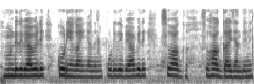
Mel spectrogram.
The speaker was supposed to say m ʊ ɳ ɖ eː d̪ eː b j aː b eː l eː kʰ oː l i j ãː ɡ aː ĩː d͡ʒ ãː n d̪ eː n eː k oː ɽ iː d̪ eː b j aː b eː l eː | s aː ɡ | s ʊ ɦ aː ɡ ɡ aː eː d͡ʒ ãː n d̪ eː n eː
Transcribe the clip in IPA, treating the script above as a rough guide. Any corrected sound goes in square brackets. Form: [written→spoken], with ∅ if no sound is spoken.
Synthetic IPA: m ʊ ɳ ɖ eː d̪ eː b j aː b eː l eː [kʰ→k] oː [l→ɽ] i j ãː ɡ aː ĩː d͡ʒ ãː n d̪ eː n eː k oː ɽ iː d̪ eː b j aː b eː l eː | s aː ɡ | s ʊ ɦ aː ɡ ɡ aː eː d͡ʒ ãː n d̪ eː n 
